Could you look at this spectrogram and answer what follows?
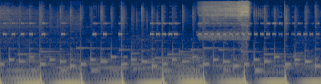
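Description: A gas leak detector used during a car diagnostic health scan beeps in a steady, evenly spaced pattern, mixed with louder background music. The beeps blur into a denser burst near the end before settling back into their rhythm.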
